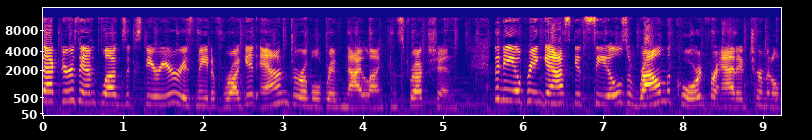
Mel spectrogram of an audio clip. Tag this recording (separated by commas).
Speech, Music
